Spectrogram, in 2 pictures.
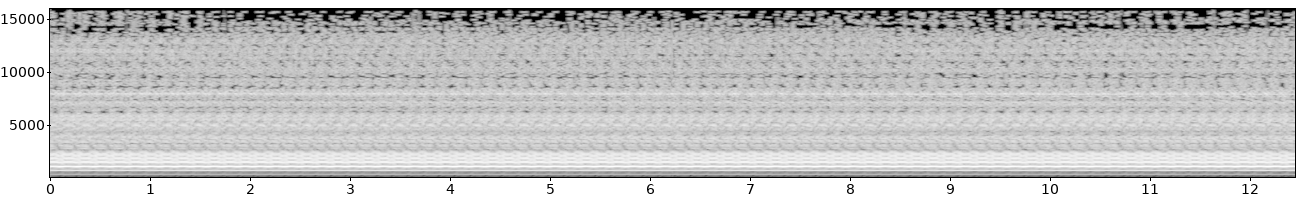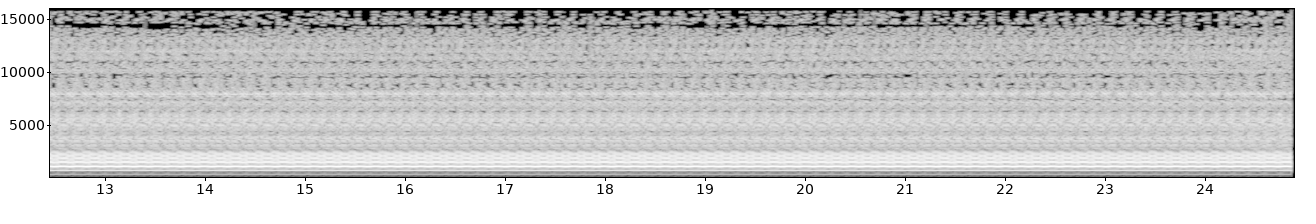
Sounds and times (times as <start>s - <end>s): Siren: 0.0s - 24.8s.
